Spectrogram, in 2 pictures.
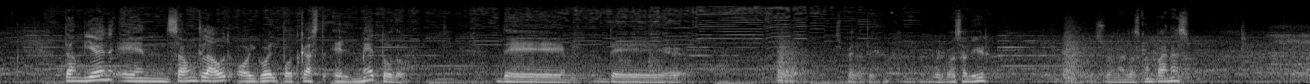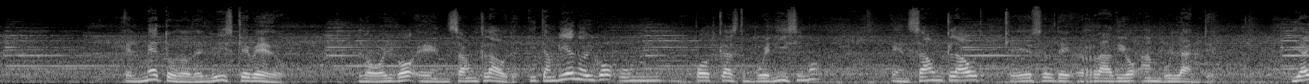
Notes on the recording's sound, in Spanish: De fondo se oye la reunión de gente en la plaza para ver la transmisión desde La Habana de la firma de los acuerdos de paz para Colombia.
